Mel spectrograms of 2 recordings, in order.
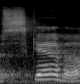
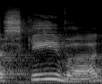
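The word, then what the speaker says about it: Sceva: by the name of skeva or skeva depending on how you want to uh pronounce it or maybe you want to make the c silence just say it's seva whatever you want to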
